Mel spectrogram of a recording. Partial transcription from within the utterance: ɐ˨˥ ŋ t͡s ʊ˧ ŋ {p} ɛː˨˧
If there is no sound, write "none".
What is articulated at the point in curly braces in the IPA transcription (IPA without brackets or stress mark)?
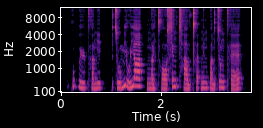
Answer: pʰ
